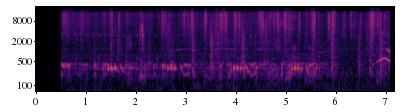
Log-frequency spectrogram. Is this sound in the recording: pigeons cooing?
yes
